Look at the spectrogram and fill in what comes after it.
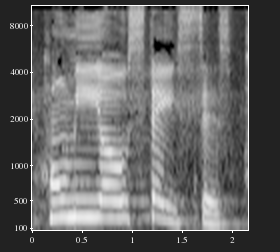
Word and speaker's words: homeostasis: Okay, so if you look at the pronunciation, homeostasis, homeostasis. Okay, remember that.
